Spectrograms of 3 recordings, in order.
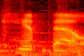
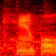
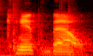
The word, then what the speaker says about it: Campbell: but it's pronounced - can't bail I know it looks like Campbell like the soup company but it's can't bail and it's about 15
